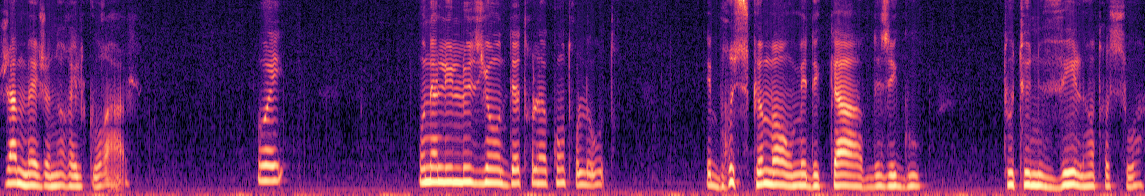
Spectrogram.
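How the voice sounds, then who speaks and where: Desperate abandoned lover, pleading. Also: female voice, lowish voice, warm tone, dry recording. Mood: despairing. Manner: halting, pleading, with sudden emotional swings. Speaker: actress in a one-woman play. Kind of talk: theatrical monologue on the telephone.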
